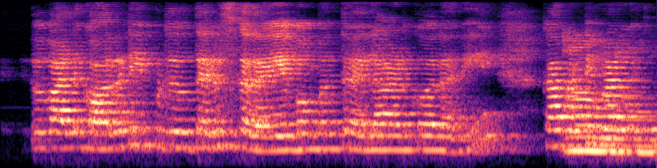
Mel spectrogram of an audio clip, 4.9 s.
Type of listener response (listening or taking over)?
listening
